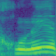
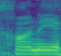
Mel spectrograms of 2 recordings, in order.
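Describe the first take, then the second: First: It is pronounced in the local colloquial form. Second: It is pronounced in the standard form. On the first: Local people understood it. "میگفتی خونه فلانی کجاست، میبردن" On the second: Local people did not respond to it. "گفتی خانه فلانی کجاست، میگفتن نمیشناسیم"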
